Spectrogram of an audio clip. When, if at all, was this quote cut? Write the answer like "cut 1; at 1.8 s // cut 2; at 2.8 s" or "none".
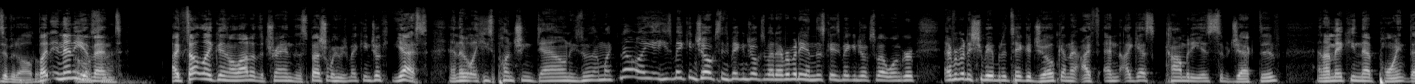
cut 1; at 3.8 s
